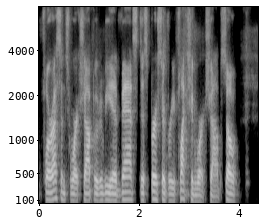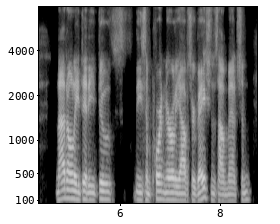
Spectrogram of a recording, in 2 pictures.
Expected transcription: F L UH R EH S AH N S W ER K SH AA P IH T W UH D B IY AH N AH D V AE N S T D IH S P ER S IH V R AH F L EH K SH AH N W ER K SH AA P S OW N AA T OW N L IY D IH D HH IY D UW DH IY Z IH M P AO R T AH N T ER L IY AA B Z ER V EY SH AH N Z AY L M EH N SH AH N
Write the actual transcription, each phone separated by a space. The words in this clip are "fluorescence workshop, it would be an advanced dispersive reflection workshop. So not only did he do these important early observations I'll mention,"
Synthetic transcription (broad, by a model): F L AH R EH S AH N S W ER K SH AA P IH T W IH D B IY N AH D V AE N S D IH S P ER S IH V R AH F L EH K SH AH N W ER K SH AA P S OW N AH T OW N L IY D IH D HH IY D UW DH IY Z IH M P AO R T N T ER L IY AA B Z ER V EY SH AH N Z AY M EH N SH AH N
